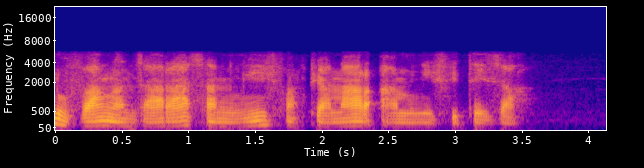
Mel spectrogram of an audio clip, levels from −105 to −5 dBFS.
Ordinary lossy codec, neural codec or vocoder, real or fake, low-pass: Opus, 16 kbps; none; real; 5.4 kHz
